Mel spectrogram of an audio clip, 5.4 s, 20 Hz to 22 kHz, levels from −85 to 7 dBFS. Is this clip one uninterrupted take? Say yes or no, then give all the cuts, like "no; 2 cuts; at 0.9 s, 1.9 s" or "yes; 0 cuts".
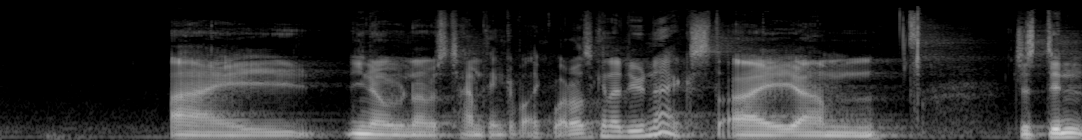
no; 1 cut; at 2.4 s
